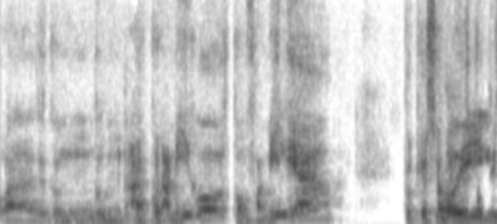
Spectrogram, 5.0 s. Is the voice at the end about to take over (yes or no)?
no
